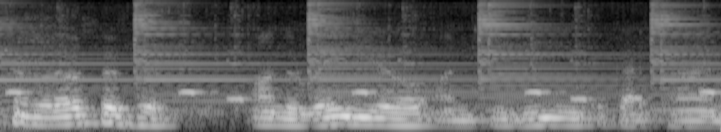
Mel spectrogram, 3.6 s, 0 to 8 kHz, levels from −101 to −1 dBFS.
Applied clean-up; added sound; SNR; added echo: none; Clock; 11 dB; reverberation time 0.4 s.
